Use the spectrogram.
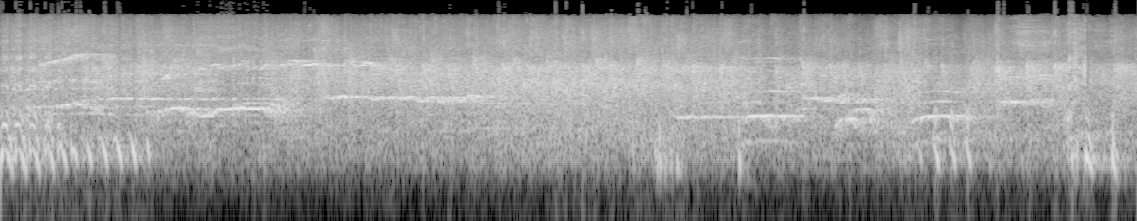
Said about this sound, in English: You don't know him yet, but I'd like you to give him a round of applause first.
